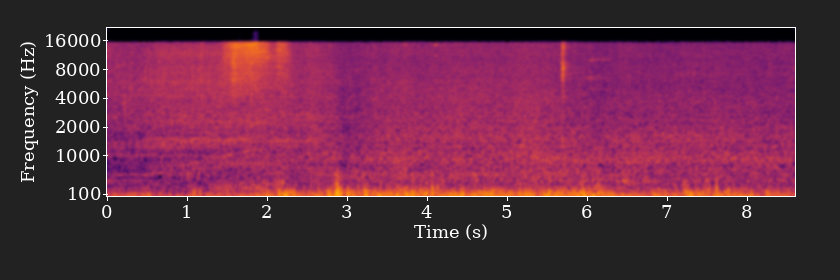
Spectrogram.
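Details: Low rolling rumble with a dull popping sound each time the brakes are pressed at low speed, despite new brakes, rotors and sway bars; source unknown.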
